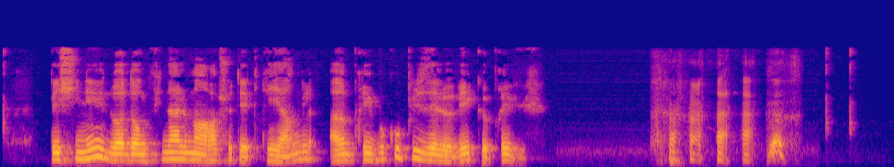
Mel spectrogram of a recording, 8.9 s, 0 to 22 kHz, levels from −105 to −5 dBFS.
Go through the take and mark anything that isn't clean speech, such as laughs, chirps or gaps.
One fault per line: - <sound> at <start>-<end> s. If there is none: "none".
- laugh at 6.5-8.1 s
